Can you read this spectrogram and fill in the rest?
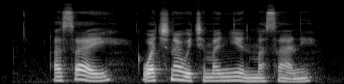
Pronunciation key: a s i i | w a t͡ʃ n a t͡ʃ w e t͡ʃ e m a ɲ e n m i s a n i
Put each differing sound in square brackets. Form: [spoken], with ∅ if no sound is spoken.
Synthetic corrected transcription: a s [a] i | w a t͡ʃ n a [∅] w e t͡ʃ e m a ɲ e n m [a] s a n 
